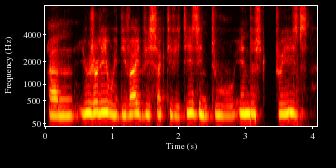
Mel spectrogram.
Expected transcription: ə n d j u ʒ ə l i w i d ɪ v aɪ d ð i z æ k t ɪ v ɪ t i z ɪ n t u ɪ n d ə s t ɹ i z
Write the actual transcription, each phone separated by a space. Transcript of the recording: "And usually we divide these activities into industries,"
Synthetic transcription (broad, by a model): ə n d j u ʒ ə l i w i d ɪ v aɪ d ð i s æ k t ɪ v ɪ t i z ɪ n t u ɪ n d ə s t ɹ i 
